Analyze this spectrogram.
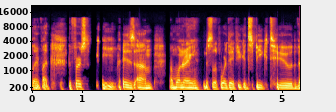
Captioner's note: clears throat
